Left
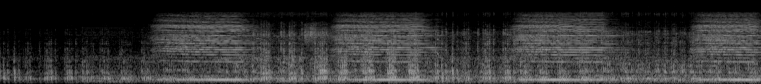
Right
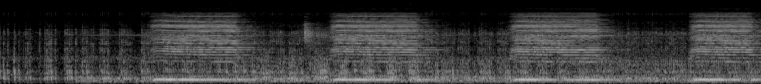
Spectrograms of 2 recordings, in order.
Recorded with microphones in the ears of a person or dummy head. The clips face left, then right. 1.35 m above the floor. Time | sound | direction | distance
0.8 | a phone buzzing | 70° right (ahead or behind) | 8.5 m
